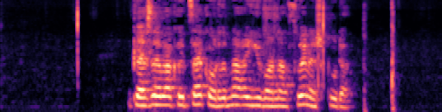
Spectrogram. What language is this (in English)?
Basque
